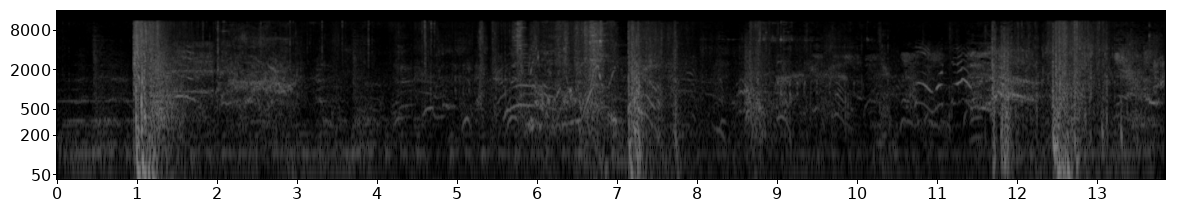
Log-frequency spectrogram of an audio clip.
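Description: Heavy blows and thuds land during a fight.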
